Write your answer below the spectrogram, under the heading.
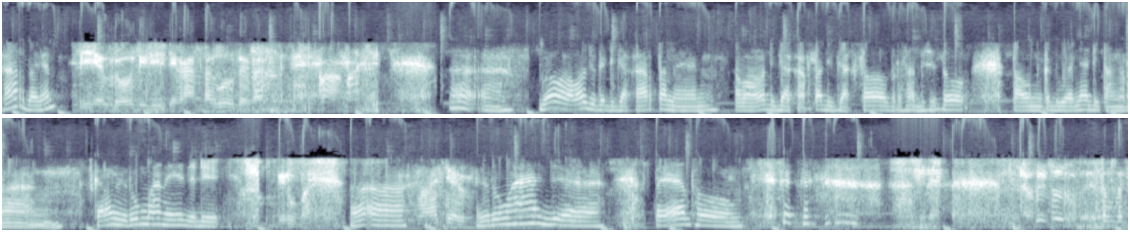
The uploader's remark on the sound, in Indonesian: Podcast ini murni direkam natural langsung melalui telepon.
